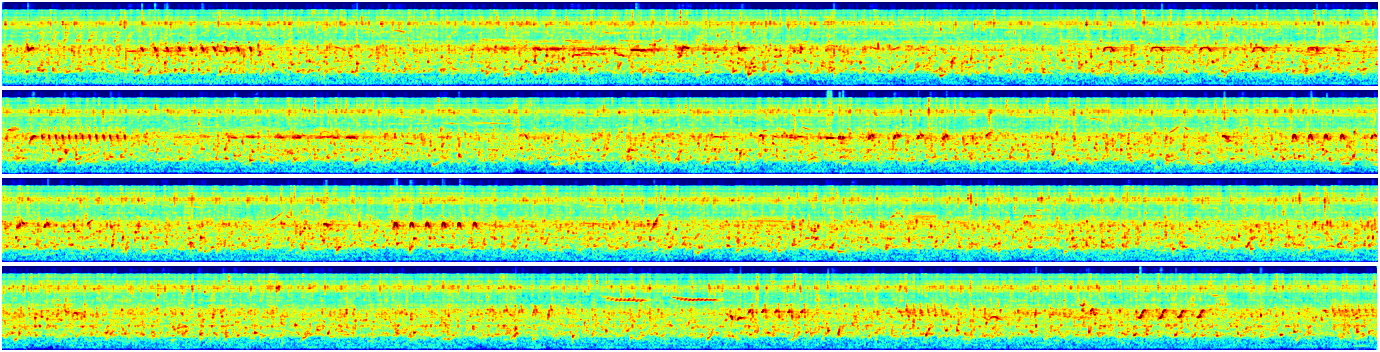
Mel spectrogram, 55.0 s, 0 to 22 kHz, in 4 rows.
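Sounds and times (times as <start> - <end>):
stream burbling over rocks: 0.0 - 55.0
bird chirping: 0.2 - 2.6, 4.8 - 7.5.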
